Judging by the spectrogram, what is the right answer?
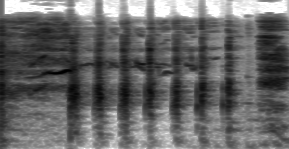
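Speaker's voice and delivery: real giggle breaking out mid-sentence; helpless giggling fit; burst of laughter. Real, not acted. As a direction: crack up laughing. Laughs reading the message.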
